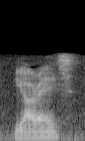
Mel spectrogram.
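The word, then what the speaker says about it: Jaurès: Remember what I told you about Juarez, pronouncing this word, readers aside, J-A-U-R-E-S, Juarez.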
